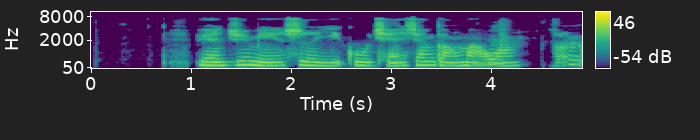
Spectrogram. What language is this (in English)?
Chinese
